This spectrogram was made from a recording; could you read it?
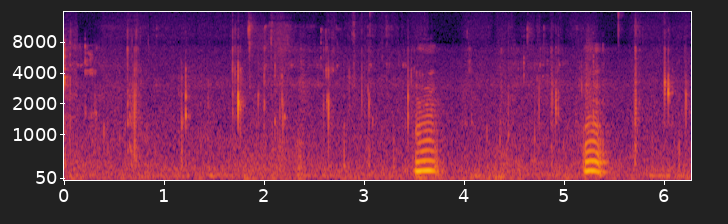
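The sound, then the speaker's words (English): Steady chewing of hot-dog-flavored candy, pink on top and pink-yellow on the bottom, with soft irregular crunches and wet mouth clicks, broken twice by a short hummed vocal sound. “Now, you like hot dogs. I love hot dogs. Will I ever eat hot dogs again after this is the question.”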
